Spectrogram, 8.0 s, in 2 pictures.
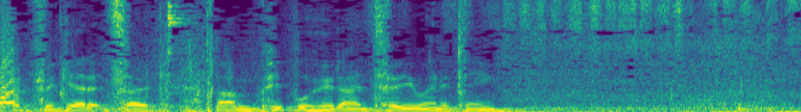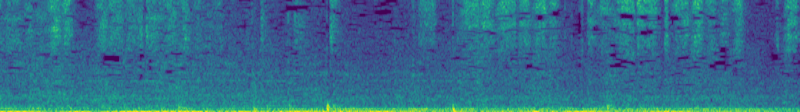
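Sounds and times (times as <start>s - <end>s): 
speech: 0.0s - 3.0s
faint steady hum: 0.0s - 7.9s
marker writing on a flip chart during a seminar: 2.6s - 5.1s, 6.1s - 7.9s.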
